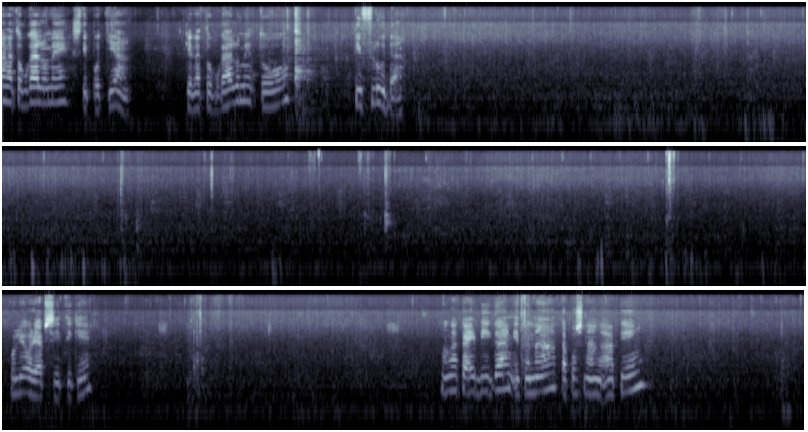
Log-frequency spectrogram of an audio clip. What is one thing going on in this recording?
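Grilled food is moved about on a metal grill rack with light clicks.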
